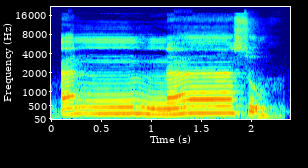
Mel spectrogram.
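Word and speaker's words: الناس: Kalau kita baca menjadi annasu annasu kebetulan nun sydah hukumnya adalah wajibul ghunah. Wajib kita dengungkan. Jadi kita baca dengan annasu. Annasu lamnya tidak kita baca.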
